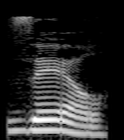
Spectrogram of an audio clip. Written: Zale

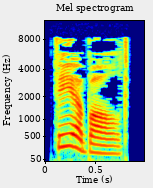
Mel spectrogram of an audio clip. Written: theobald

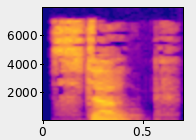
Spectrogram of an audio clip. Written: stunk

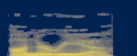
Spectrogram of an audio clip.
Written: honoria

